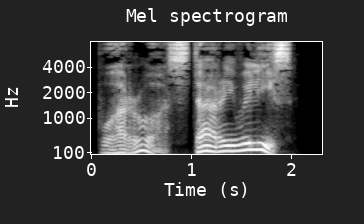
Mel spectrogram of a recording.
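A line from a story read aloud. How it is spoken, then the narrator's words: Exclamation. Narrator (Russian): воскликнул я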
